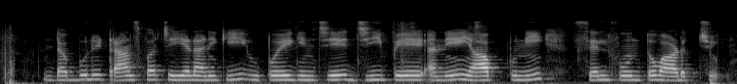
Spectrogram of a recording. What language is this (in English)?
Telugu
